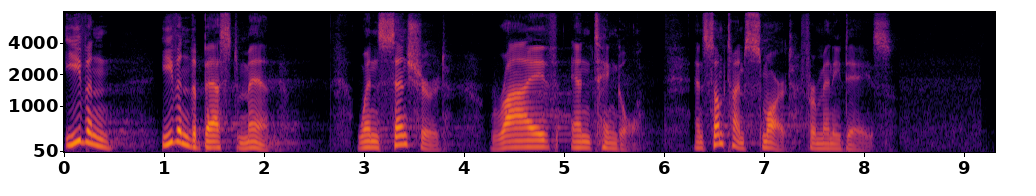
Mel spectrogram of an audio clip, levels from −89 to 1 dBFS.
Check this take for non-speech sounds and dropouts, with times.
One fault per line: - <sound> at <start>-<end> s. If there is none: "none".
none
